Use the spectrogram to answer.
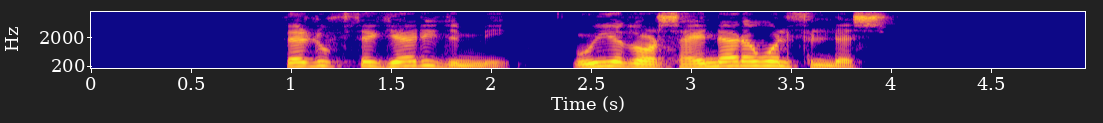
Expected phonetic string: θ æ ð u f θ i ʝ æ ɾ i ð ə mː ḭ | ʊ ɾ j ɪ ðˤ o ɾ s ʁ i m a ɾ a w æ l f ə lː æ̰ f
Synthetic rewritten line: θ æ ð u f θ æ ʝ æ ɾ i ð ə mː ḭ | ʊ ɾ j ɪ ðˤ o ɾ s ʕ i n a ɾ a w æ l f ə lː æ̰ s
